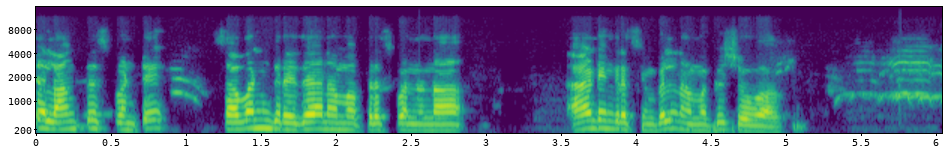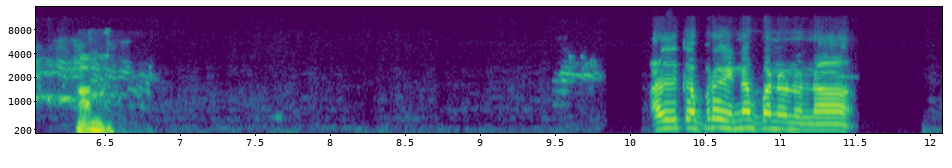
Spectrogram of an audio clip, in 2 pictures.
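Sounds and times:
honking synthetic voice: 6.3 - 6.6.

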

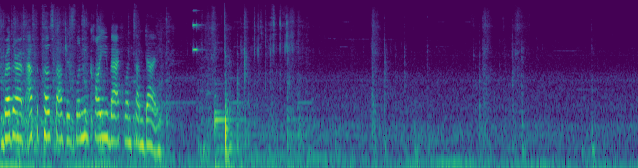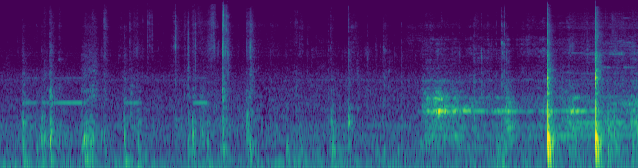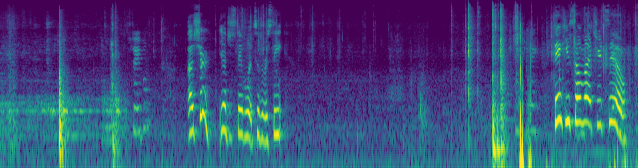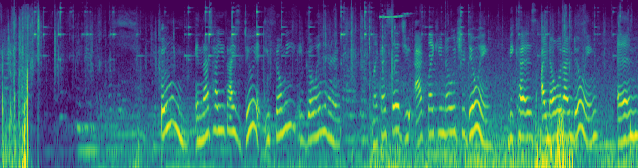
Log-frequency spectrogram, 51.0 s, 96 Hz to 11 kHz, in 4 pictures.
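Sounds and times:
items handled on a counter: 0.0 - 8.7, 11.6 - 51.0.

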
